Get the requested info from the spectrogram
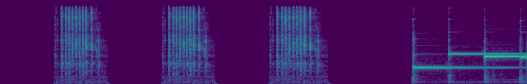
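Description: Three short bursts of rapid clicking in a camera-shutter sound effect, spaced a little over a second apart. About five seconds in, background music with bell-like notes begins.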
